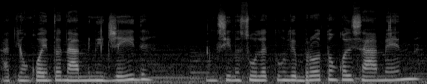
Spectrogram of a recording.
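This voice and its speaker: A woman's voice: medium pitch, level tone, moderate pace, close to an everyday voice. A woman playing a reflective, bereaved young woman narrating her own love story in a radio drama. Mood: sad, reflective. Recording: music behind the voice.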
